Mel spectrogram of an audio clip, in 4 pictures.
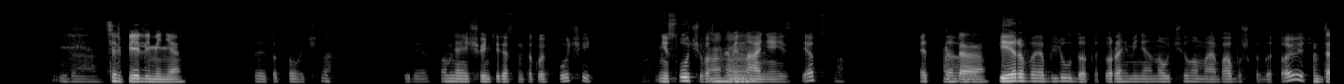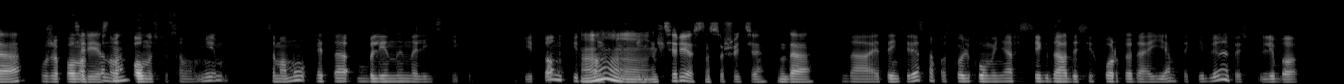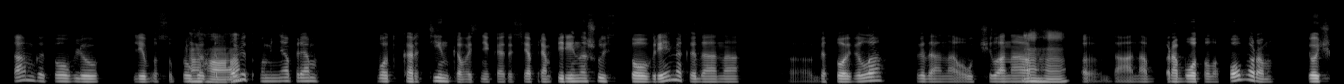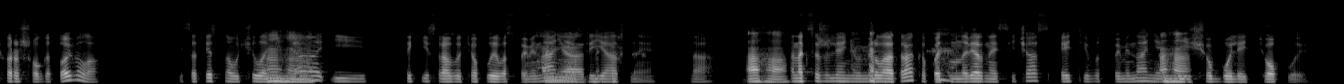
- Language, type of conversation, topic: Russian, unstructured, Какой вкус напоминает тебе о детстве?
- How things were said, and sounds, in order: laugh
